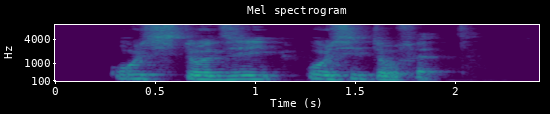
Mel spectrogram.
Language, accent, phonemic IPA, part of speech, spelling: French, Canada, /o.si.to di | o.si.to fɛ/, phrase, aussitôt dit, aussitôt fait
- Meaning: no sooner said than done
